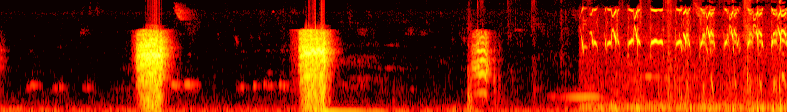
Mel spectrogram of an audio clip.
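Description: Birds calling: two loud, harsh calls about a second and a half apart, a short call, then from about six seconds in a fast run of high, repeated chirps.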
